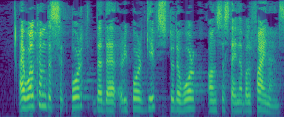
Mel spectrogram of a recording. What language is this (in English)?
English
